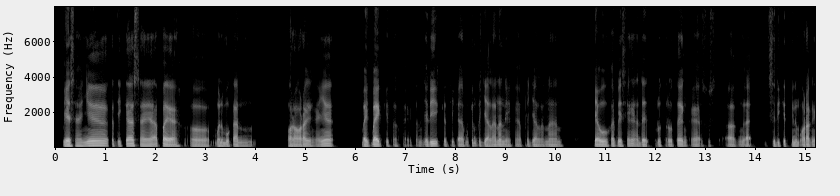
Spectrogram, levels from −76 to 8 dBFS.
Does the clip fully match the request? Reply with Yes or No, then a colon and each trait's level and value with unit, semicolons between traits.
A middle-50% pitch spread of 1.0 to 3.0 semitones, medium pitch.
No: narrow, 2.5 semitones; very low, 85 Hz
